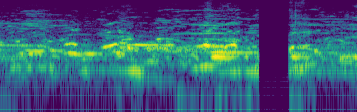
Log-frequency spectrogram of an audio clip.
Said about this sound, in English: No, I was gonna play that video of Trump. I'm everyone cheering him at in Iowa yesterday. So yeah, let me pull it up right here.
